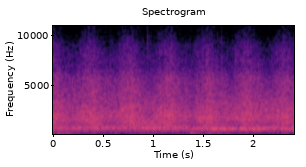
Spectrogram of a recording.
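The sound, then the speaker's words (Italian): The football crowd at the Tardini stadium urges Parma on in the closing minutes of a match: a steady, fairly faint roar of massed voices and applause with a sustained tone running underneath. “L'applauso del Tardini che spinge il Parma in questo finale di gara.”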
